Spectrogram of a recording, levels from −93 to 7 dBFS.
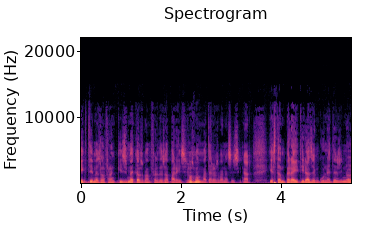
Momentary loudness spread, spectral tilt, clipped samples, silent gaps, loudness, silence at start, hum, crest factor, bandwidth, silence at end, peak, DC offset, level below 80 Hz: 9 LU; -6 dB/octave; under 0.1%; none; -30 LUFS; 0 s; none; 20 dB; 12.5 kHz; 0 s; -8 dBFS; 0.2%; -40 dBFS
